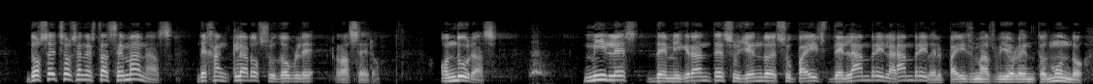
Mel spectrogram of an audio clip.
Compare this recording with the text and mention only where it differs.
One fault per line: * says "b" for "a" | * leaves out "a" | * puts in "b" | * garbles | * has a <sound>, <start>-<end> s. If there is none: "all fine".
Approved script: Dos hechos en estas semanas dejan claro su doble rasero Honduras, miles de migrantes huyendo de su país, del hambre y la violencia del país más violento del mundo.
* has a bark, 5.3-5.6 s
* says "hambre" for "violencia"
* leaves out "del"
